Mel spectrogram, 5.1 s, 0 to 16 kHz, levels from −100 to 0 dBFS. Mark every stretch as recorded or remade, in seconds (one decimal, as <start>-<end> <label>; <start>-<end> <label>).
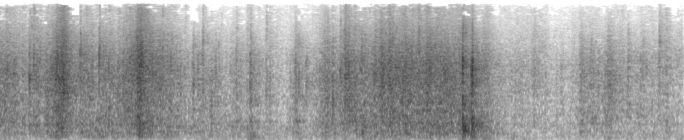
0.0-5.1 recorded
